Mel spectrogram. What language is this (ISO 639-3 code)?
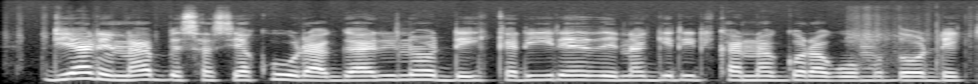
kik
